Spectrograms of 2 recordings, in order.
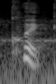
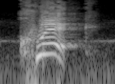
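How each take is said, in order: First: Said in the usual way. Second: Much higher and louder, barking the order; sharp shout. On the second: Acted. The villainess shouts at the agent to hurry. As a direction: snap it out at full volume.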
